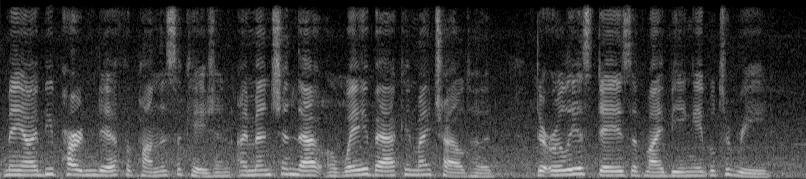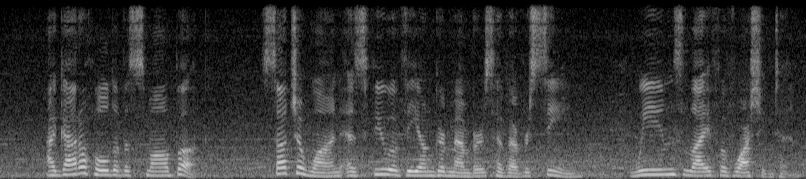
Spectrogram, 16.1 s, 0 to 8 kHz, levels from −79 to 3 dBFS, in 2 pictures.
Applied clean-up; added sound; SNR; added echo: none; Traffic noise, roadway noise; 14 dB; none.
